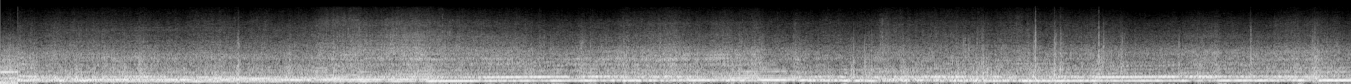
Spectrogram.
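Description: Nissan GT-R R35's twin-turbo V6 running at steady moderate revs while the car cruises. The engine pitch steps down about four seconds in and shifts up and down a few more times.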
